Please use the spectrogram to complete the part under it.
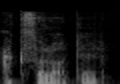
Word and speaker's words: Axolotl: Das kommt aus der aztekischen Sprache und wird wahrscheinlich eher so ein bisschen Axolotl, irgendwie sowas ausgesprochen. Ich kann es leider gar nicht richtig. Da gibt's auch lustige YouTube-Videos dazu. Mhm. Aber in der Wissenschaft und im allgemeinen Sprachgebrauch sagen wir Axolotl.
